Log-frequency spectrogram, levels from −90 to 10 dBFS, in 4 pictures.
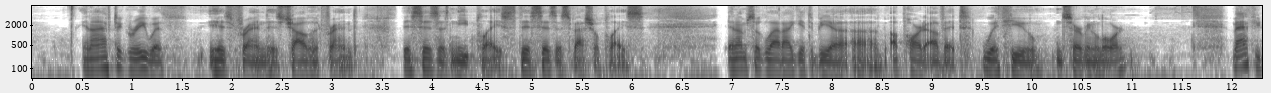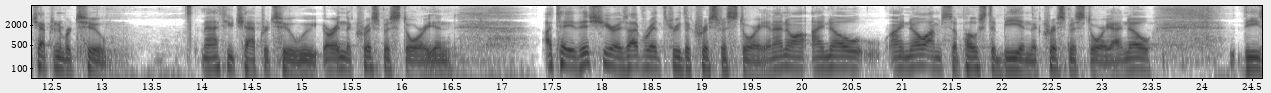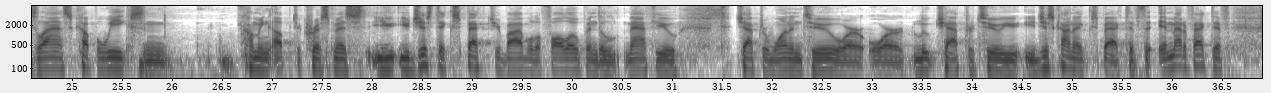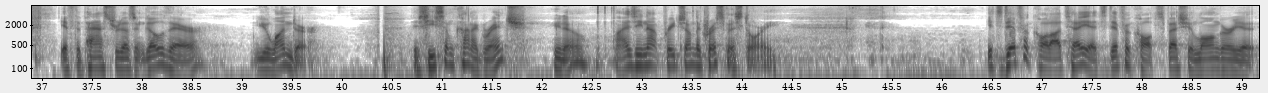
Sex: male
